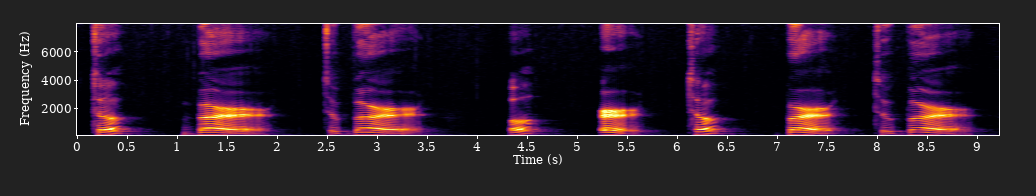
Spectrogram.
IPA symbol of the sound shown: ɜr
